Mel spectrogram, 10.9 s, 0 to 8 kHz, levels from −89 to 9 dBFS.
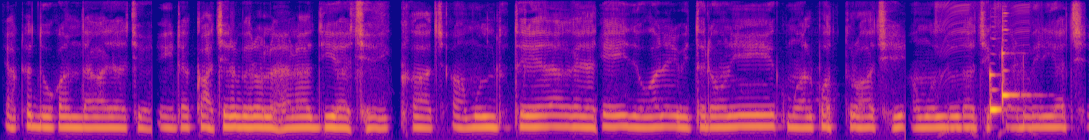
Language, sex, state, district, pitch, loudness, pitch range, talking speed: Bengali, male, West Bengal, Malda, 185 Hz, -22 LUFS, 180-190 Hz, 145 wpm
